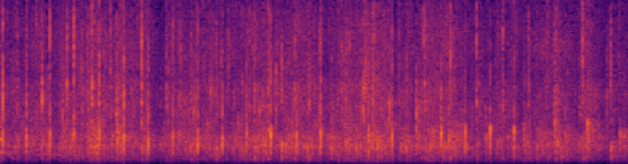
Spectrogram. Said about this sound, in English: would you all give my team a round of applause?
